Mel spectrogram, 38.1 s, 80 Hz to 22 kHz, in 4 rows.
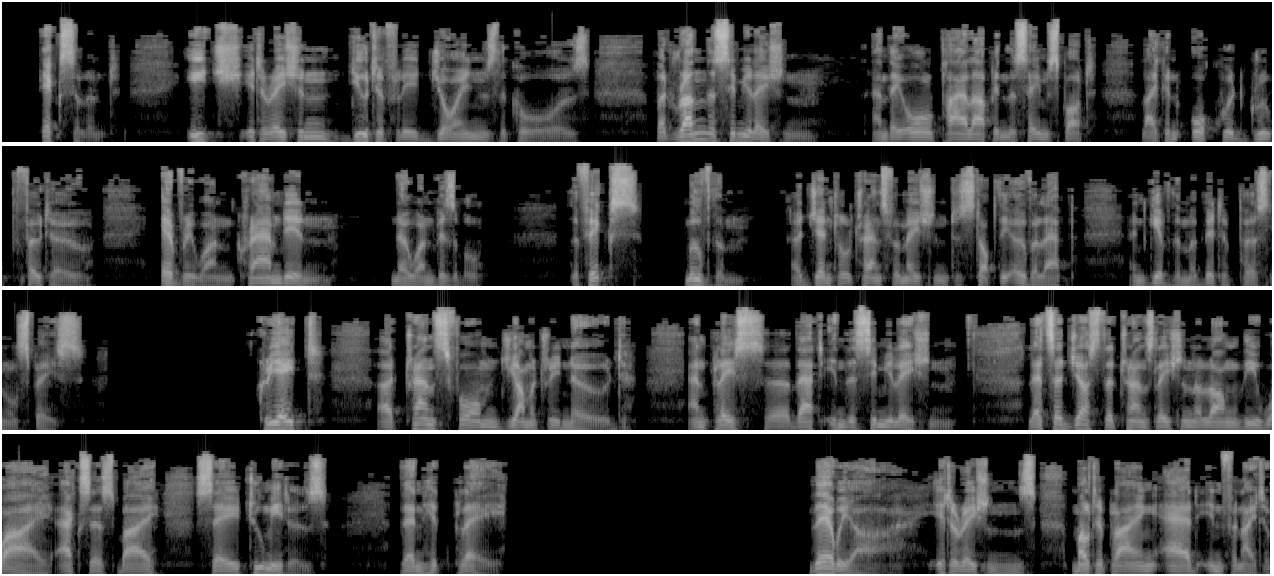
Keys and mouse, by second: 10.5 click, 14.2 click, 17.2 shift+click, 17.9 click, 21.6 shift+a, 24.7-28.6 drag, 32.0 click, 33.5 drag.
